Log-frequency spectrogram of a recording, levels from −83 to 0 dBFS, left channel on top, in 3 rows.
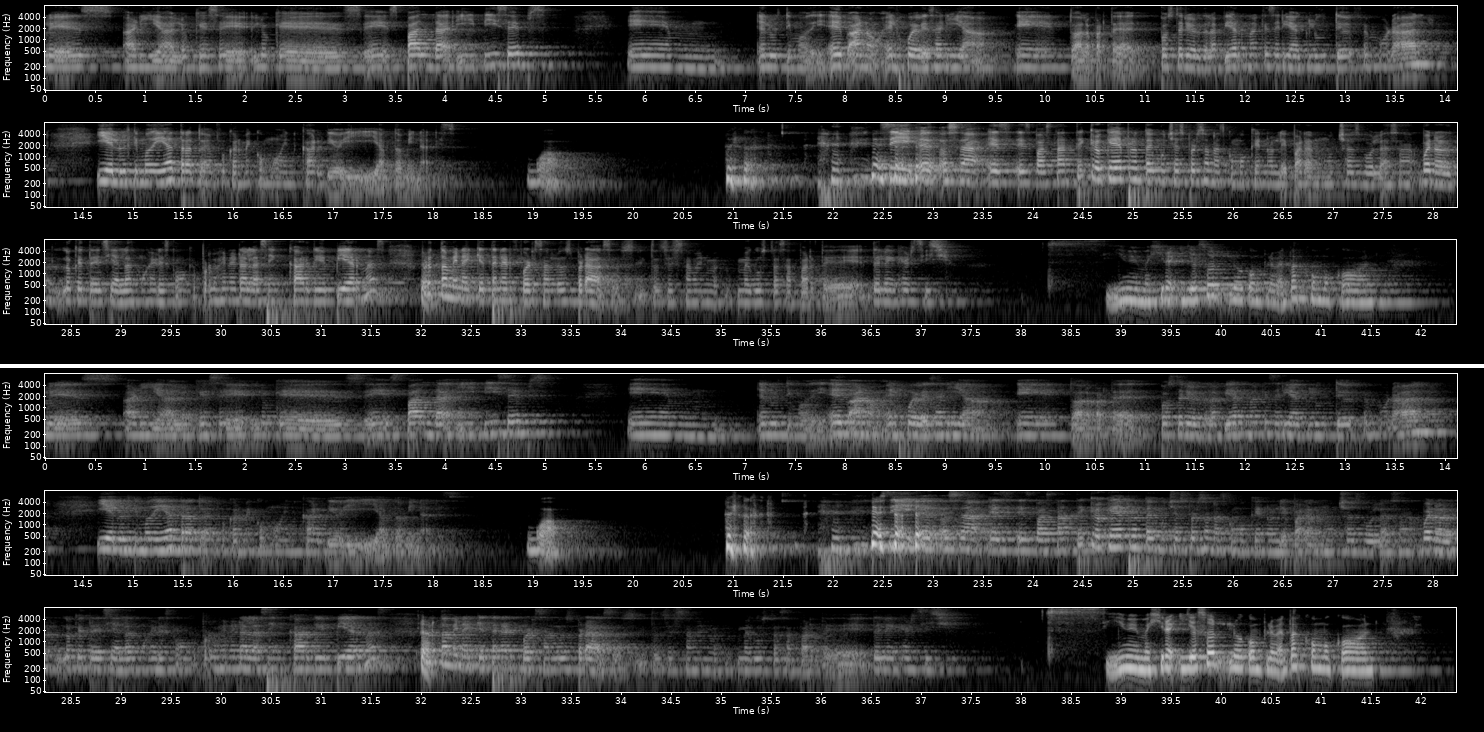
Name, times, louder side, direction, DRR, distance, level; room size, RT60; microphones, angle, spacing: voice 1, 0.0-5.0 5.4-6.8 7.1-9.4 9.7-10.9 11.2-13.9 14.2-18.1 21.9-37.3, left 3 dB, 45° left, 7 dB, 0.5 m, -35 dB
voice 2, 19.0-19.3 20.9-21.3 22.4-22.7 32.0-32.1 38.3-38.6 38.9-41.9, right 6 dB, 55° right, 12 dB, 0.3 m, -29 dB
8.9 x 5.5 x 4.4 m, 1.4 s
head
